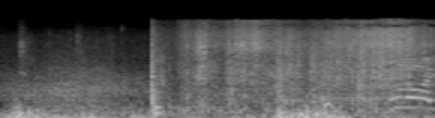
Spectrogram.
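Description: A pane of glass shatters.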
